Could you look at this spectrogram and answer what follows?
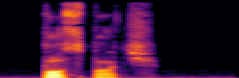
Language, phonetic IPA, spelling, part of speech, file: Polish, [ˈpɔspat͡ɕ], pospać, verb, Pl-pospać.ogg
